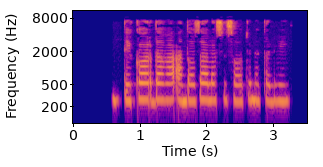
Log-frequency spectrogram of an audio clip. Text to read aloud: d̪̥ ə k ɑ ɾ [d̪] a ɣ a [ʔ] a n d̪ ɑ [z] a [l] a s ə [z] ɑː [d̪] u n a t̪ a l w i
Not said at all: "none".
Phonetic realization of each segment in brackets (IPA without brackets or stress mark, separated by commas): d̪, ʔ, z, l, s, t̪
